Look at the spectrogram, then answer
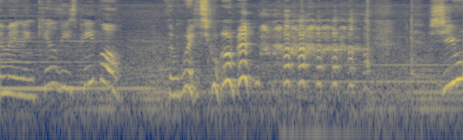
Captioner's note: laughing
